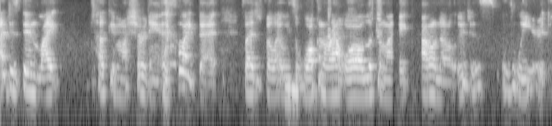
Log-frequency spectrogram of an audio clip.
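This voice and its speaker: The speaker talks fairly quickly, with very wide pitch swings and big jumps in loudness. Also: woman, medium pitch for a woman. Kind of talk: casual chat. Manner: speaks higher than natural voice; halting.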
